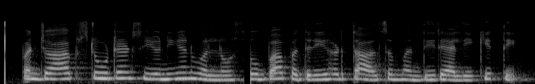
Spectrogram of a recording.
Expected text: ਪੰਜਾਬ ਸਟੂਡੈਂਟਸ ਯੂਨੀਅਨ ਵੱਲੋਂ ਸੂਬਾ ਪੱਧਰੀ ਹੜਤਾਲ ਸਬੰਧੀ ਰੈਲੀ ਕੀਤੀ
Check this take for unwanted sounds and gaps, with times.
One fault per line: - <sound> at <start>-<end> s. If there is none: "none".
- dropout at 2.4-2.5 s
